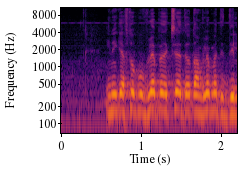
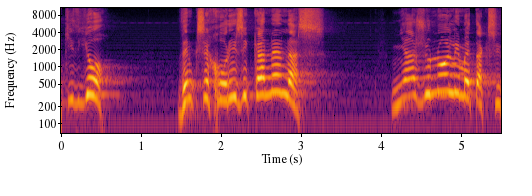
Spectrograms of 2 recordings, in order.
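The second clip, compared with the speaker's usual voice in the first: mock shouting; 7 semitones higher, 9 dB louder than usual. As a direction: raise the voice as if imitating the shouting panel. Describes people shouting on TV. (φωναχτά, σαν καβγάς σε τηλεοπτικό πάνελ)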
